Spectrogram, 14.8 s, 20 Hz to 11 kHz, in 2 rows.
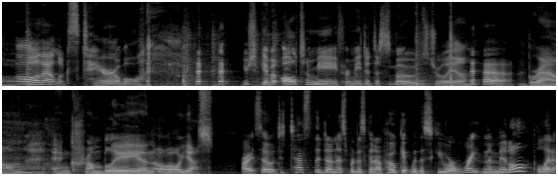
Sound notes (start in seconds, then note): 1.8 laughs; 6.6 chuckles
